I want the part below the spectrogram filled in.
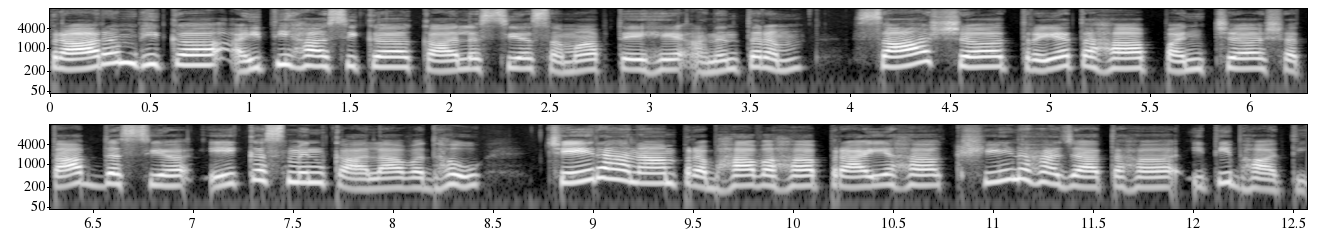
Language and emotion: Sanskrit, neutral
